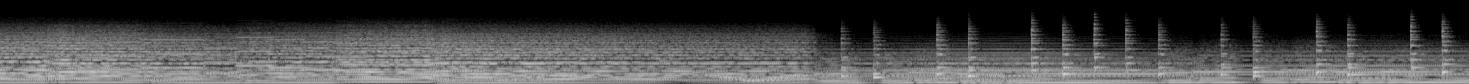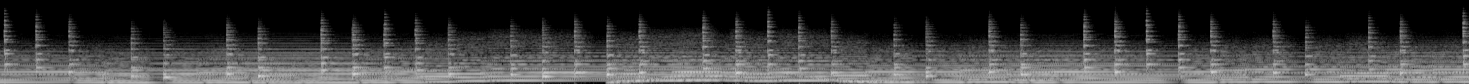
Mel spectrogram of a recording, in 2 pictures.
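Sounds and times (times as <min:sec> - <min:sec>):
synthesizer sound card music: 0:00.0 - 0:29.3.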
